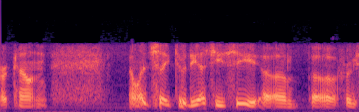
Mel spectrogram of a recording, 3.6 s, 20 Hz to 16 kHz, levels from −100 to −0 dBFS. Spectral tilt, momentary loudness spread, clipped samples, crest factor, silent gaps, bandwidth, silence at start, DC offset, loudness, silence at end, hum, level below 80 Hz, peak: -7.5 dB/octave; 10 LU; under 0.1%; 16 dB; none; 4 kHz; 0 s; under 0.1%; -23 LUFS; 0 s; none; -72 dBFS; -6 dBFS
